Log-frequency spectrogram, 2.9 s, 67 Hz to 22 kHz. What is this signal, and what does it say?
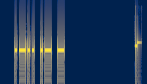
Morse code, heard as a keyed tone, about 28 wpm, 700 Hz. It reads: LAT
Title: Top Three Letter Combinations in Words 28wpm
